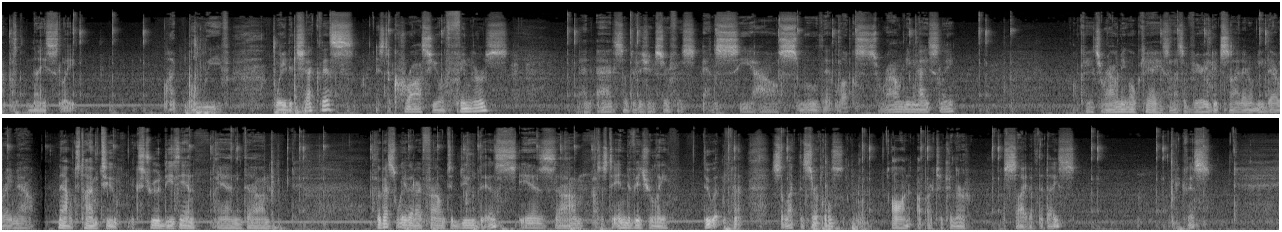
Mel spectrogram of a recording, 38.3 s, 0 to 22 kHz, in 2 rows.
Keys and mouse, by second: 1.0-3.4 drag, 2.8 ctrl+z, 4.0 a, 4.4 Tab, 8.4-10.7 drag, 10.7-12.2 middle drag, 14.6-15.1 drag, 15.1-15.9 middle drag, 15.9-16.7 drag, 18.8-19.9 drag, 20.5-22.9 middle drag, 22.9-24.2 drag, 23.6 Tab, 24.3 click, 30.4 click, 31.8 ctrl+z, 37.2-38.3 drag.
